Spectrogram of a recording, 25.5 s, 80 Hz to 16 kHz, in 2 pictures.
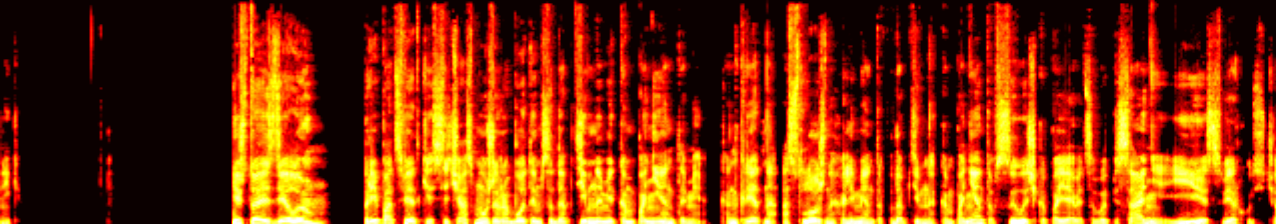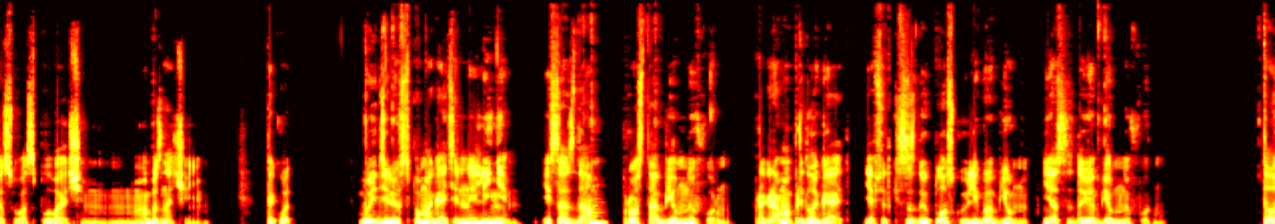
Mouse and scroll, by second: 0.5 middle click, 16.5 click, 18.5 click, 19.1 click, 23.6 click, 25.1 click.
